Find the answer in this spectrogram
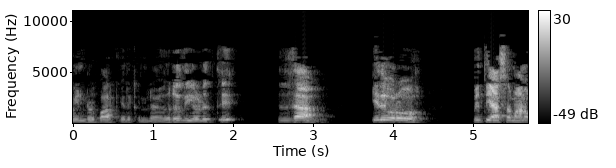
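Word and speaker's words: ذال: கிட்டத்தட்ட டிஎச் போட்டால் ஆங்கிலத்திலே என்ன சத்தம் வருமோ அந்த உச்சரிப்பு தான் இதிலே வருகிறது. இதனை உச்சரிக்கின்ற போது நாக்கினுடைய மேல் வாயில் உள்ள முகட்டினை தொட்டு உச்சரிக்க வேண்டும்.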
